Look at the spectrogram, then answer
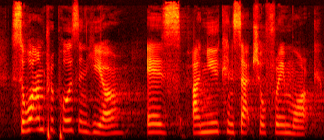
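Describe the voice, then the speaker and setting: A woman with a Scottish accent. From Scotland. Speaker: academic researcher. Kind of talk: conference talk. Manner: hesitant fillers.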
